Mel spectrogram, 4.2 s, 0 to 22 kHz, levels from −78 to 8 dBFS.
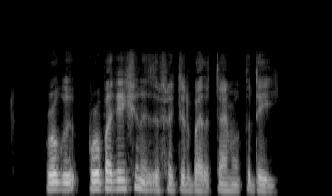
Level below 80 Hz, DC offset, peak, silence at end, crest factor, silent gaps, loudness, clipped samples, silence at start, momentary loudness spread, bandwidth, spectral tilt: -64 dBFS; under 0.1%; -4 dBFS; 0.75 s; 18 dB; 1.00-1.10 s, 2.65-2.70 s; -22 LUFS; under 0.1%; 0.6 s; 9 LU; 7.6 kHz; -7 dB/octave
